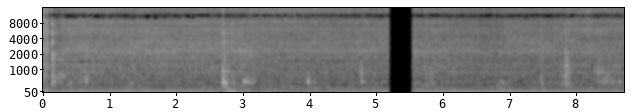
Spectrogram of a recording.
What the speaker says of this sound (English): I'm going to take this time to rotate, or better yet, flip the potatoes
